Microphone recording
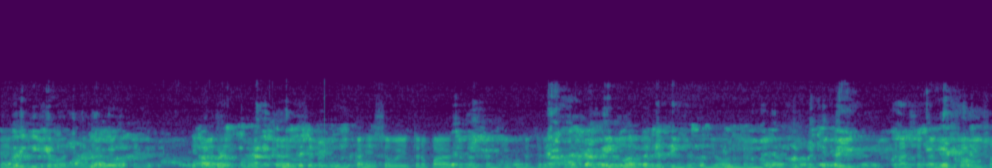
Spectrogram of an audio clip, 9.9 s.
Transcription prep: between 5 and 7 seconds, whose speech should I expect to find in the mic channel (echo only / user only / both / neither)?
both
